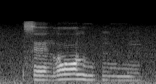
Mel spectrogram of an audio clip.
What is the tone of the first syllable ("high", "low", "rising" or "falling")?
low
